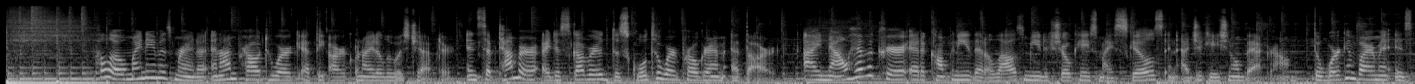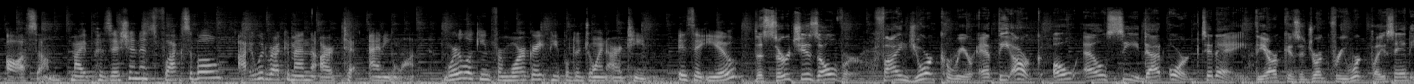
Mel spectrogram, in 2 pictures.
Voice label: Radio Commercial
